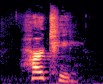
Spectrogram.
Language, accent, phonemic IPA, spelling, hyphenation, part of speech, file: English, US, /ˈhɑɹti/, hearty, hearty, adjective / noun, En-us-hearty.ogg
- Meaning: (adjective) 1. Warm and cordial towards another person 2. Energetic, active or eager 3. Cheerful; vivacious 4. Exhibiting strength; firm; courageous 5. Promoting strength; nourishing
